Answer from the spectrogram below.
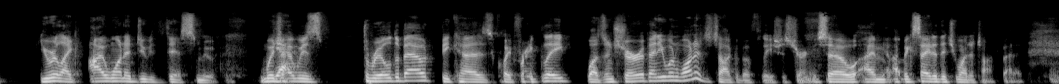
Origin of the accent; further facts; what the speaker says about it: Toronto, Ontario, Canada; I am from Toronto.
